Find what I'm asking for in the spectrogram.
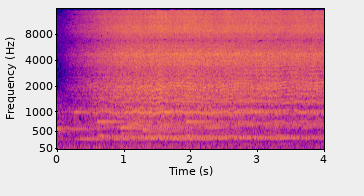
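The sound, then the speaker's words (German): A drone flown by the settlers from the neighbouring hill hums overhead with a steady, droning propeller whine layered over broad background noise, holding at a constant loudness for a few seconds with no voices. “Und dann kommen da eben plötzlich diese Drohnen und fliegen mhm. über uns.”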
